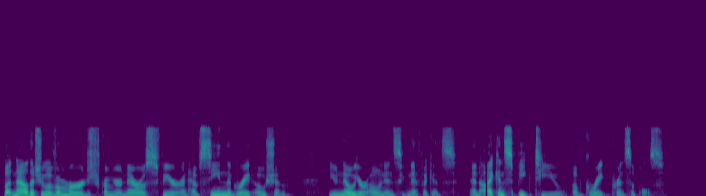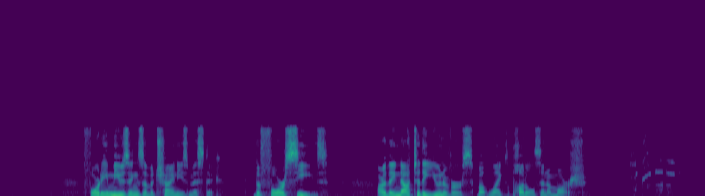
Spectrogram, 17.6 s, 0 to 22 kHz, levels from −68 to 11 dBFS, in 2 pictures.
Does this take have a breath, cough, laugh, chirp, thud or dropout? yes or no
yes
